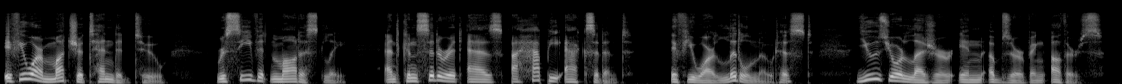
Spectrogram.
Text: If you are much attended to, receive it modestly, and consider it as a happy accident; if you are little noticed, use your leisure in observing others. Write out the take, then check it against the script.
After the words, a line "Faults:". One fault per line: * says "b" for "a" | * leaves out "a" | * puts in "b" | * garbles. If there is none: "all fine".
If you are much attended to, receive it modestly, and consider it as a happy accident; if you are little noticed, use your leisure in observing others.
Faults:
all fine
